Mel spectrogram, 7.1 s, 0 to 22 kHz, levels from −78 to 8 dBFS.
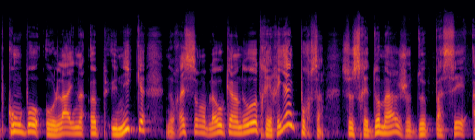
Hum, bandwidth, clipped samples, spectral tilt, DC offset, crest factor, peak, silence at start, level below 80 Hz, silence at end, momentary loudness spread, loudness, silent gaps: none; 15 kHz; under 0.1%; -5 dB/octave; under 0.1%; 16 dB; 0 dBFS; 0.15 s; -52 dBFS; 0 s; 7 LU; -16 LUFS; none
